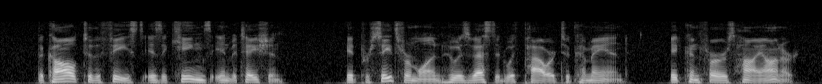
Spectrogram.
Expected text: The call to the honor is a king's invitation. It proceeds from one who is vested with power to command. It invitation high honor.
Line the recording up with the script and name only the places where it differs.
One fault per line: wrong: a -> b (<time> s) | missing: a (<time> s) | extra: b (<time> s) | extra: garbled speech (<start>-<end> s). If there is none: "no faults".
wrong: honor -> feast (1.0 s)
wrong: invitation -> confers (6.8 s)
